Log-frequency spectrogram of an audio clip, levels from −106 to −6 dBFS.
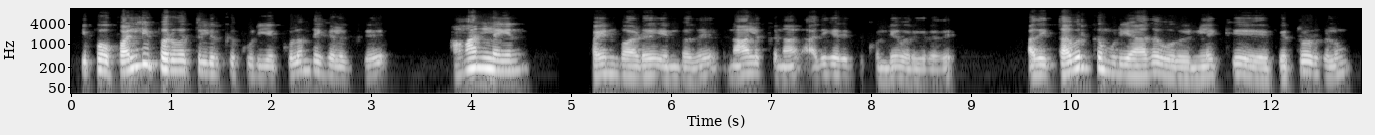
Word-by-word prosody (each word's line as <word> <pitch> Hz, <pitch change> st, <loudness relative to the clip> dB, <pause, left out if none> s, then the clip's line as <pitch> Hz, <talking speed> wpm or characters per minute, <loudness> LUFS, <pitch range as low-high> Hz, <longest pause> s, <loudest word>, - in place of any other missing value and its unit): இப்போ 175 Hz, -, +2 dB, 0.2 s
பள்ளி 210 Hz, +12 st, +7 dB
பருவத்துல 165 Hz, -4 st, +4 dB
இருக்கக்கூடிய 125 Hz, -3 st, -10 dB, 0.2 s
குழந்தைகளுக்கு, 130 Hz, -8 st, -4 dB, 1.0 s
ஆன்லைன் 170 Hz, -5 st, +6 dB, 0.8 s
பயன்பாடு 120 Hz, -2 st, -1 dB, 0.2 s
என்பது 105 Hz, +1 st, -6 dB, 0.3 s
நாளுக்கு 135 Hz, +3 st, -1 dB
நாள் 110 Hz, +2 st, -3 dB
அதிகரித்துக் 125 Hz, -2 st, -5 dB
கொண்டே 100 Hz, +3 st, -6 dB
வருகிறது. 90 Hz, -2 st, -8 dB, 0.8 s
அதை 125 Hz, +2 st, +4 dB, 0.2 s
தவிர்க்க 195 Hz, +7 st, +5 dB
முடியாத 125 Hz, -3 st, 0 dB, 0.2 s
ஒரு 105 Hz, -2 st, -2 dB
நிலைக்கு 115 Hz, +4 st, -4 dB, 0.4 s
பெற்றோர்களும், 130 Hz, 0 st, -3 dB
125 Hz, 90 wpm, -24 LUFS, 115-155 Hz, 1.0 s, பள்ளி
